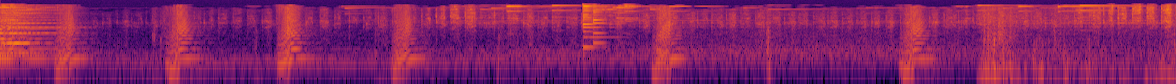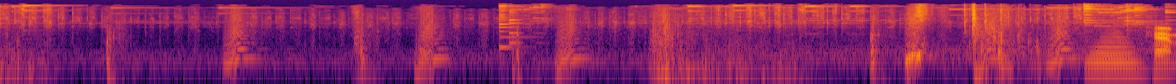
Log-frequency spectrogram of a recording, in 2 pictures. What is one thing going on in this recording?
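Short video game sound effects chime and thud repeatedly.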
